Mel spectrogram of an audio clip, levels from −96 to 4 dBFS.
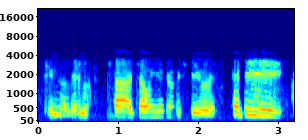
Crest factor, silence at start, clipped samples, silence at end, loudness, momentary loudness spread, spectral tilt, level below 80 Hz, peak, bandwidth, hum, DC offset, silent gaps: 16 dB; 0.15 s; under 0.1%; 0 s; -30 LUFS; 9 LU; -8 dB/octave; -84 dBFS; -14 dBFS; 3.7 kHz; none; under 0.1%; none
